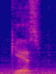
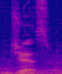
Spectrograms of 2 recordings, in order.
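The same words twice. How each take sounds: First: The word begins with a hard G sound. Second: The word begins with a soft G sound. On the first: The speaker calls it right. "hard G" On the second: The speaker calls it wrong.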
